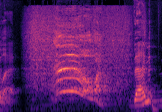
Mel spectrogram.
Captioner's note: Goldust groaning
